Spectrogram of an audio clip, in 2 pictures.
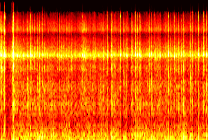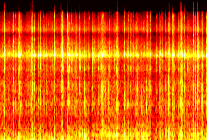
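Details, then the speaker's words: Chevrolet Biscayne six-cylinder with exhaust exiting in front of the rear tire: deep, loud, even exhaust rumble at steady idle with a raspy edge, no misses or knocks; healthy engine, very loud exhaust. "good god that thing sounds loud and nasty guys i'm not gonna lie this is the loudest most obnoxious sounding six cylinder i've ever heard in my life"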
